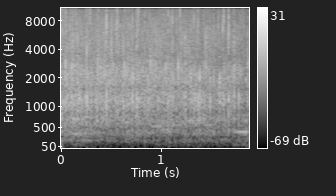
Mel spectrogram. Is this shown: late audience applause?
yes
